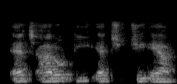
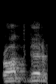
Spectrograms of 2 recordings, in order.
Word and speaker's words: Hrothgar: And after him, Hrothgar, H-R-O-T-H-G-A-R, Hrothgar, we also pronounce him as Hrothgar.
